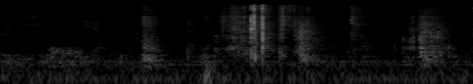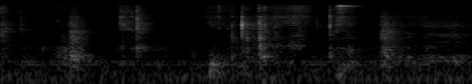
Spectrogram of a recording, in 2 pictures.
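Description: A person chewing crunchy food close to the microphone: a run of irregular crunching chews, roughly two a second.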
